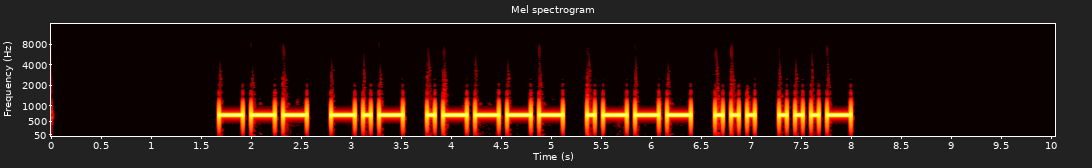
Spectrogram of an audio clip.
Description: Morse code, heard as a keyed tone, about 16 wpm, 700 Hz. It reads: OK1JSV
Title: DXCC-100 Call Signs - 6 Characters - Repeated 2x - 15wpm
